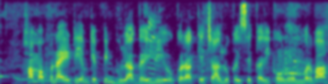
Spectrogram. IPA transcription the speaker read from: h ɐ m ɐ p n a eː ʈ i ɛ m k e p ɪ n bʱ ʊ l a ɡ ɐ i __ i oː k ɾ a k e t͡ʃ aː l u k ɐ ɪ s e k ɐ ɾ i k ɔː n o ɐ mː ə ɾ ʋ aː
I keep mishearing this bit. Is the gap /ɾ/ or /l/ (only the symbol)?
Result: l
